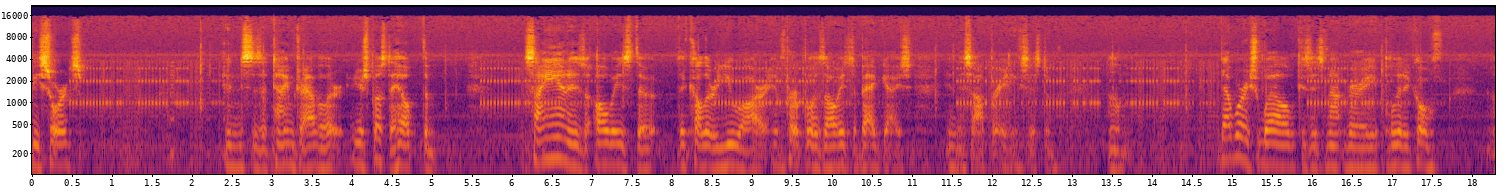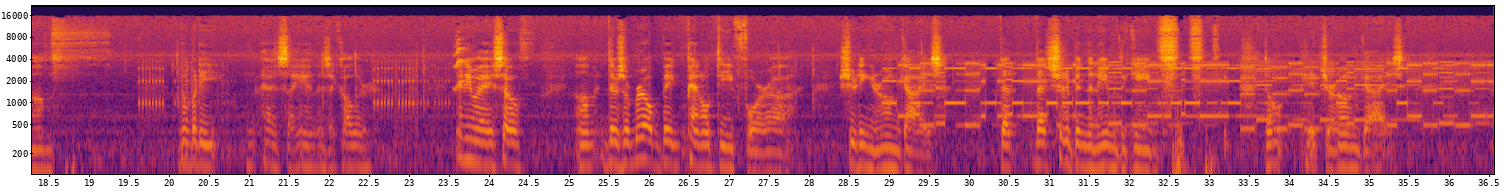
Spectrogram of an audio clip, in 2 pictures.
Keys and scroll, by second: 0.7 space, 2.7 Right, 3.7 Left, 4.7 Right, 5.7 Left, 5.9 space, 7.4 Left, 8.7 Right, 8.9 space, 10.8 Right, 11.9 space, 12.7 Left, 12.9 space, 13.8 Right, 14.2 space, 15.6 Left, 16.2 space, 19.7 Left, 19.9 space, 21.8 Left, 22.9 space, 25.9 shift+Escape, 27.1 Right, 28.6 space.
